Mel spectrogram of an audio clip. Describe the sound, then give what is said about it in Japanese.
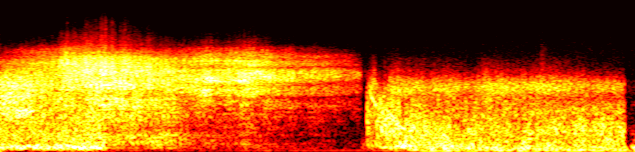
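A roaring blast from a missile fired horizontally: a loud, broad rushing roar weakens briefly, then cuts in again as a sustained harsh hiss, with no voices. “ミサイルです！ ミサイル、水平発射！”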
